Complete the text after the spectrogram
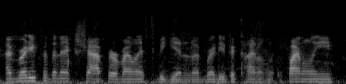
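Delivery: ordinary talk, nothing marked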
